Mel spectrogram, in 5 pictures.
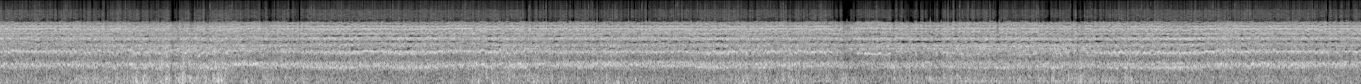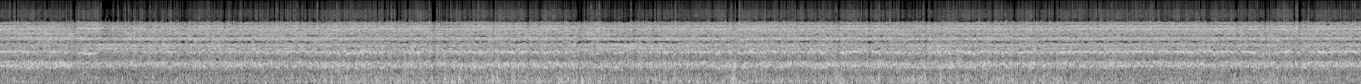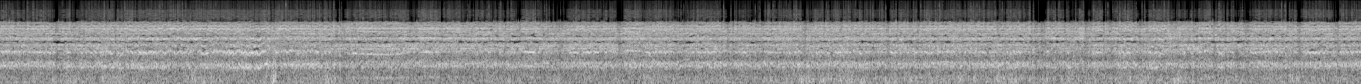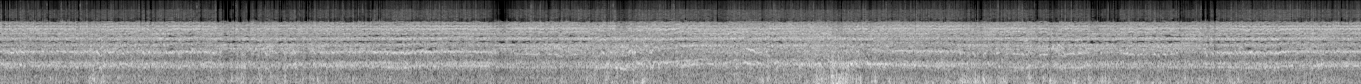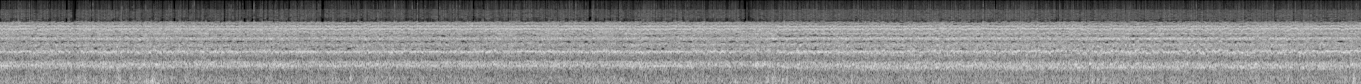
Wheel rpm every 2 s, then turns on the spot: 230, 240, 230, 230, 230, 220, 230, 230, 230, 230, 230, 230, 240, 230, 220, 220, 230, 230, 230, 230, 230, 230, 230, 230, 290, 230, 220, 230, 230, 230, 230, 220, 210, 210.
none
